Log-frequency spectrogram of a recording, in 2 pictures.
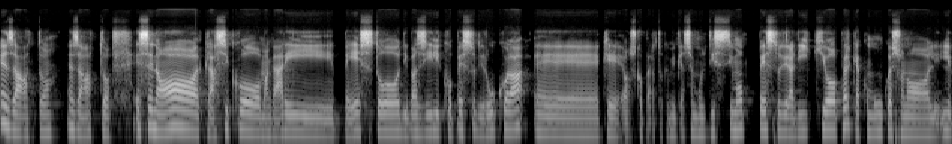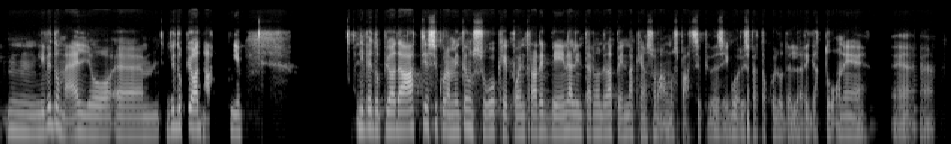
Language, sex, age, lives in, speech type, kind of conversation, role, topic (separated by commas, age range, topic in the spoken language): Italian, female, 35-39, Italy, conversation, podcast, guest, Come insegneresti a qualcuno a cucinare la pasta perfetta?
